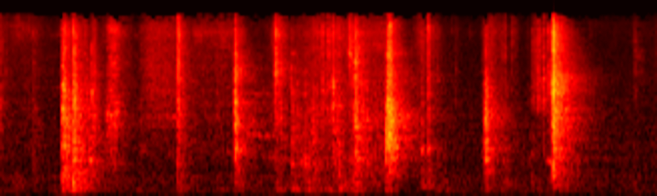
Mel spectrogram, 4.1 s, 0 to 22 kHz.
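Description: Sheets of printer paper being slid and tapped into the rear paper tray of an HP DeskJet 2752e printer: a run of about six short rustles and knocks over four seconds.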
